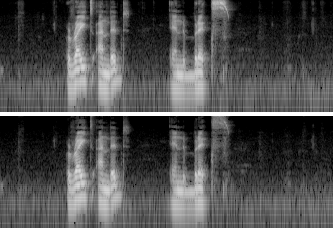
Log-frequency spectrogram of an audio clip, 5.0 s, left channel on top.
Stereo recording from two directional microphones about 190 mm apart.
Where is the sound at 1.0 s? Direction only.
20° left (ahead or behind).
